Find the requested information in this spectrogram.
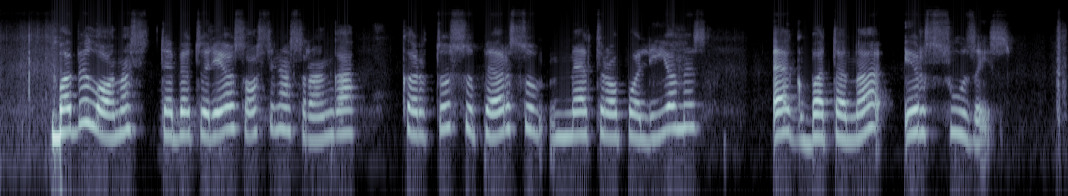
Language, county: Lithuanian, Kaunas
